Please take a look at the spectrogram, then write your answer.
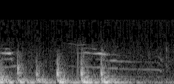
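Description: A cat meows repeatedly in quick, wavering cries, slightly muffled from the other side of a door, with a low background rumble and no talking.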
